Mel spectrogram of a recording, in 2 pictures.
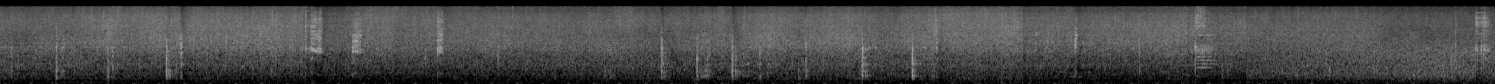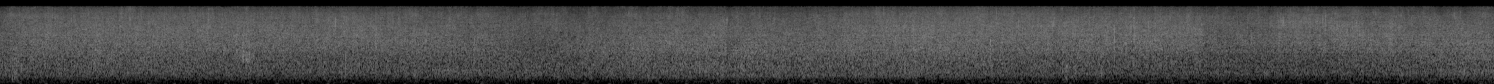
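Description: Diced sheep organ meat and tomatoes sizzling steadily in a large steel pan over a wood fire. A few sharp clicks of the metal spatula on the pan in the first half.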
